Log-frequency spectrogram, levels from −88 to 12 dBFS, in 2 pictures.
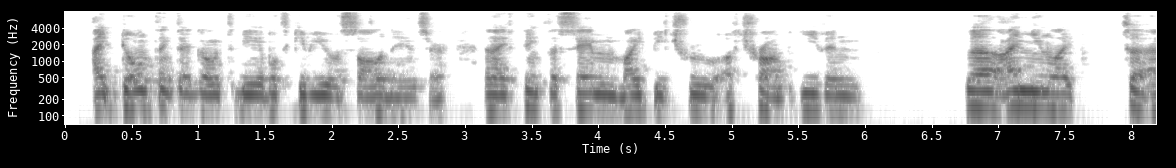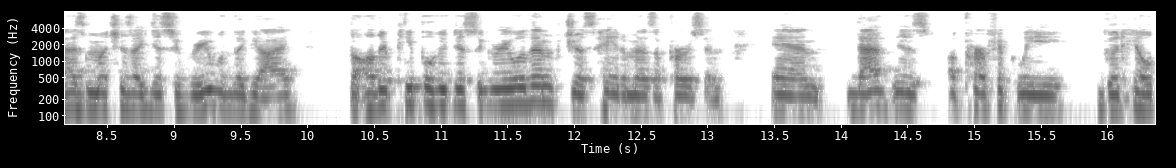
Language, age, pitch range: English, 20-39, 120-135 Hz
